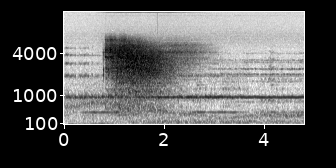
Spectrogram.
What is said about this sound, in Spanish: Están estallando minas. Están en guerra en este planeta. Oye, no hay ninguna guerra. No sí. Se oyen disparos. Tal vez solo son los depósitos de algún mineral.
